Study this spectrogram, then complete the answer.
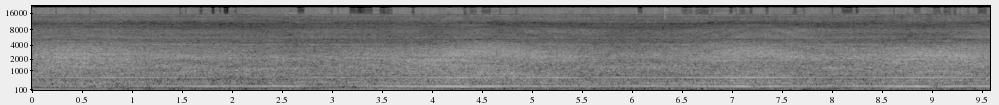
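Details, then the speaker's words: Shark NV355 vacuum after motor main pod replacement: steady high-pitched rushing whine over a constant hum; somewhat strange wind-down sound, but the motor works normally. "kind of a strange motor wind down sound but works huh but hey it works"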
